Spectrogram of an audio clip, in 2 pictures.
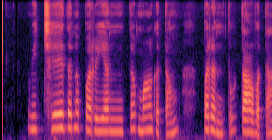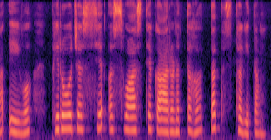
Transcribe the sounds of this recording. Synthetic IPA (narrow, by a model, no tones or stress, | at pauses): ʋit͡ʃʰeːd̪ɐnɐpɐɾjɐnt̪ɐmaːɡɐt̪ɐm | pɐɾɐnt̪ut̪aːʋɐt̪aːeːʋɐ | pʰiɾoːd͡ʒɐsjɐʔɐsʋaːst̪ʰjɐkaːɾɐɳɐt̪ɐɦɐ̆t̪ɐt̪st̪ʰɐɡit̪ɐm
